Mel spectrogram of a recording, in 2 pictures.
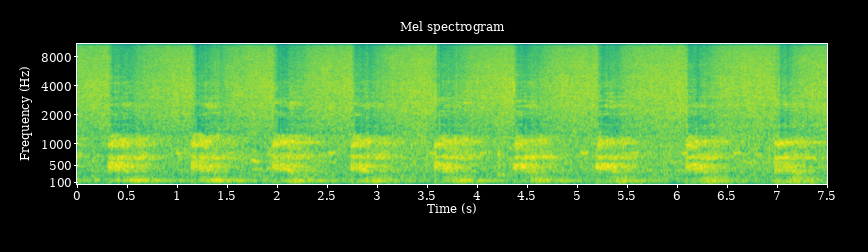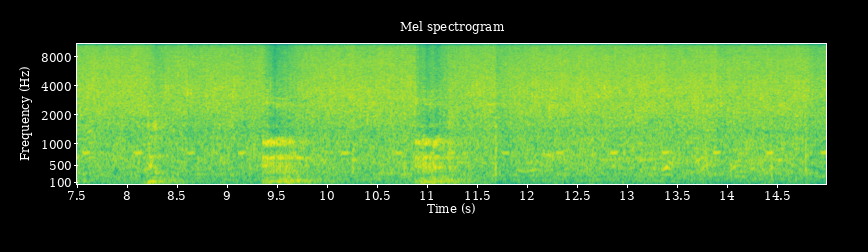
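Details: Male lion in a zoo producing a rapid series of short, grunting roar pulses, about a dozen evenly spaced in the first half, then fading into broadband noise with only scattered grunts.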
